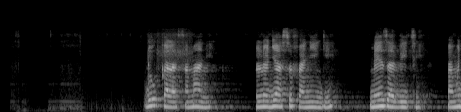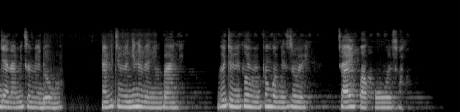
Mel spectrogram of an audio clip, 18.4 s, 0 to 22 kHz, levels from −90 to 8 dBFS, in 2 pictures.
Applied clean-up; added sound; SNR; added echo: neural separator model SepFormer DNS4.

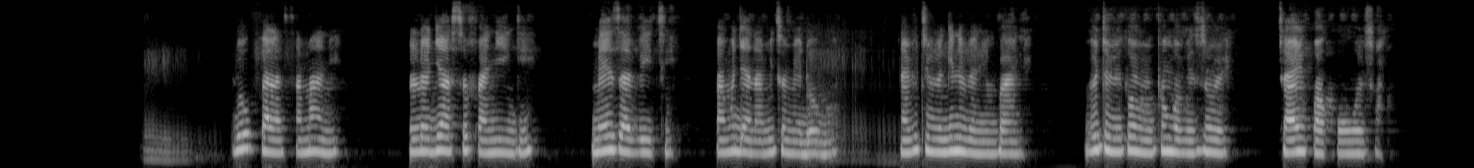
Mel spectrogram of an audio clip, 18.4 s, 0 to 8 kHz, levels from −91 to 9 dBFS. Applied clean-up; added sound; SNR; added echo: neural mask model DeepFilterNet 3.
